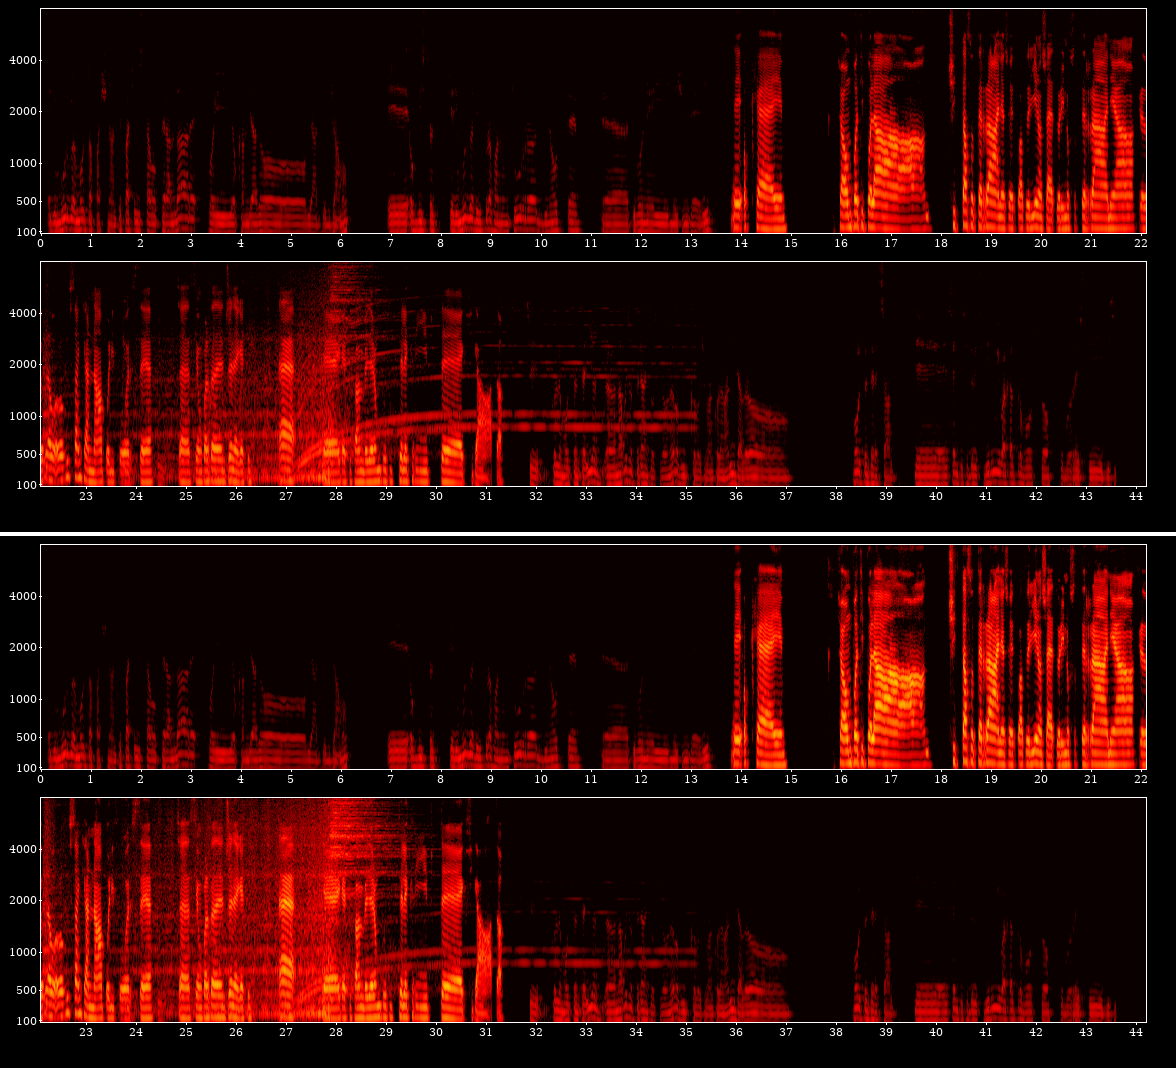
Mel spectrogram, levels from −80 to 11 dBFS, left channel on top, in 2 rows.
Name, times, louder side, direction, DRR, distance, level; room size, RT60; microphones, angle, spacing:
voice 1, 0.1-6.2 6.9-10.9 11.2-13.5 15.8-15.9 23.7-24.0 24.4-24.7 25.2-26.6 27.3-27.6 31.8-37.2 38.3-39.3 39.6-43.6, left 1 dB, 50° left, 5.3 m, -54 dB
voice 2, 13.8-14.9 15.9-17.8 18.2-24.3 24.9-26.3 26.8-27.2 27.7-31.3, right 5 dB, 40° right, 0.4 m, -29 dB
sound 1, 22.1-29.7, right 7 dB, 80° right, 0.7 m, -42 dB
sound 2, 27.2-35.2, left 2 dB, 35° left, 1.0 m, -52 dB
head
